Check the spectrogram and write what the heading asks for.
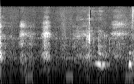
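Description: Faint breathy vocal sounds with a few soft short noises in between, much quieter than the talking around them.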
